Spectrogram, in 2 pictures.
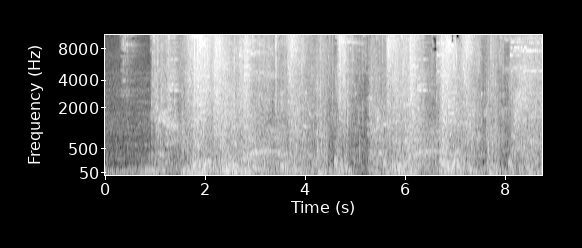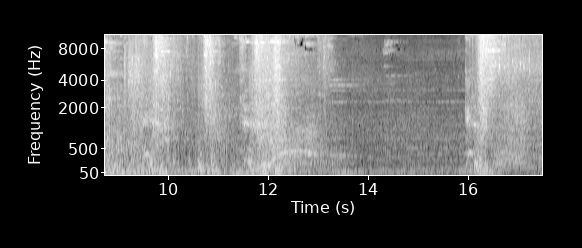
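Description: Spell effects burst and crackle in a fast fight.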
